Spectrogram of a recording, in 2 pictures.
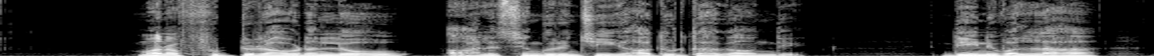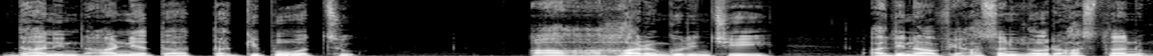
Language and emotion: Telugu, fearful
